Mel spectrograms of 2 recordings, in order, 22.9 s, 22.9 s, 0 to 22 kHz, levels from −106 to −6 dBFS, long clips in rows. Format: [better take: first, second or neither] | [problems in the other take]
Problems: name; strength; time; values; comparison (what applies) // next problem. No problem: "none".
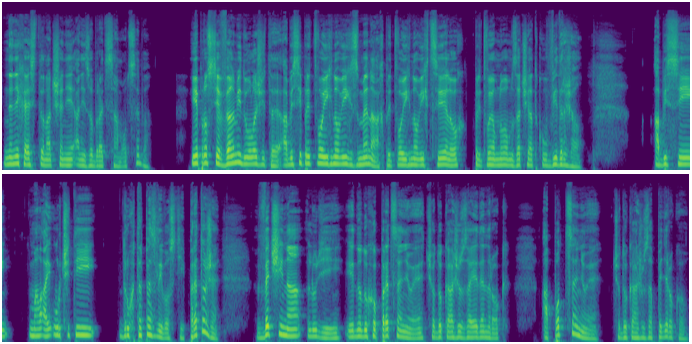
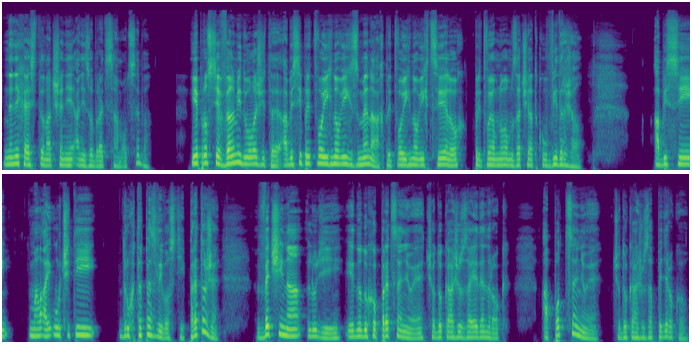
neither | none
